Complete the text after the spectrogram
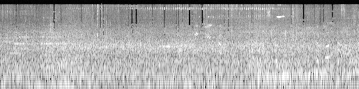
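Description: Footsteps of many people patter across a street.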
